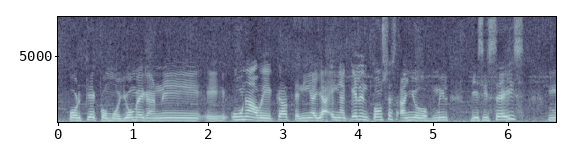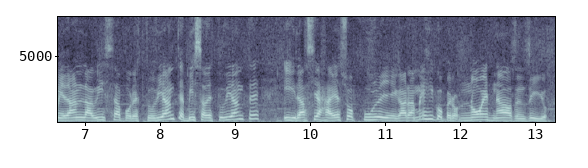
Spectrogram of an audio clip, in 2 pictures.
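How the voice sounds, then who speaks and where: Against noticeable background noise, a man with a high pitch speaks at a fairly slow pace with ordinary pitch variation. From Cuba, San Antonio de los Baños area. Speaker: Cuban immigrant interviewee. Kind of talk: interview. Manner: speaks slower than typical Cuban speech.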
